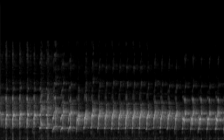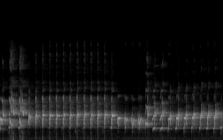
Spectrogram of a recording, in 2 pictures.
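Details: Lovebird of fighter type, aged six and a half months, singing a long competition-style song lasting over a minute: a continuous fast chattering trill of high buzzy chirps, about three per second, with almost no pauses.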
